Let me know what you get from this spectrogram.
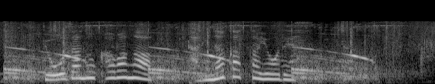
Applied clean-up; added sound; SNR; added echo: none; Engine; 5 dB; none.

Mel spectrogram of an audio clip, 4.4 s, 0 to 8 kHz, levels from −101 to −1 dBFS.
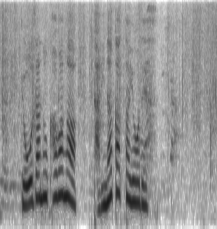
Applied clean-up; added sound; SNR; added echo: none; none; none; none.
